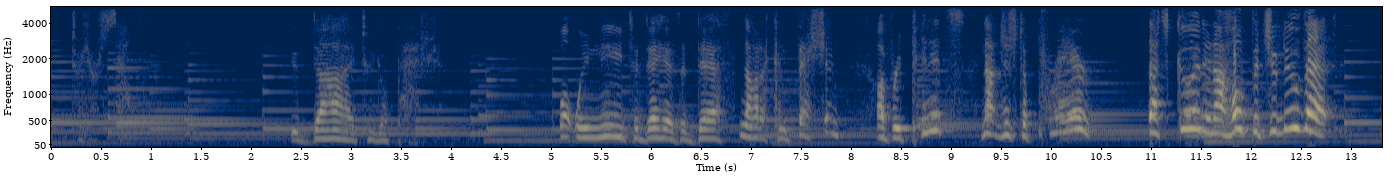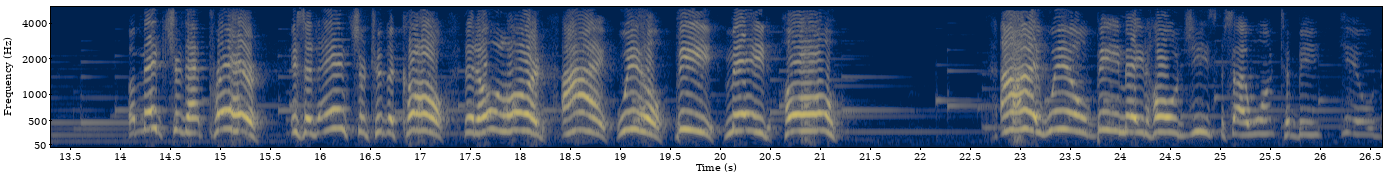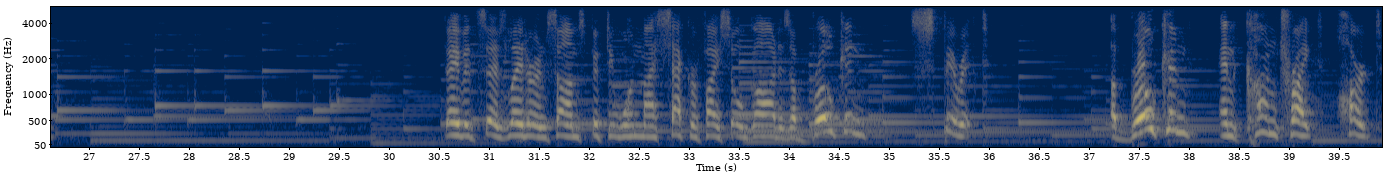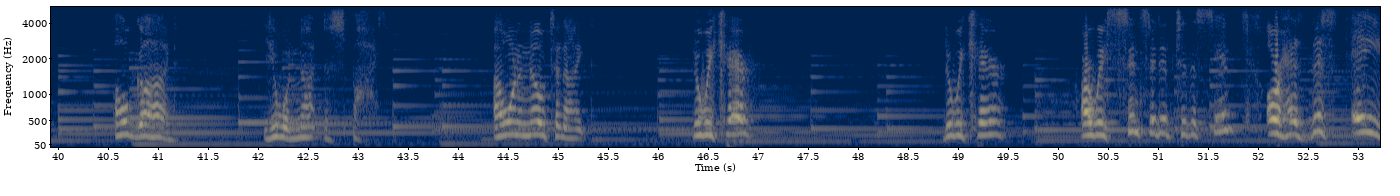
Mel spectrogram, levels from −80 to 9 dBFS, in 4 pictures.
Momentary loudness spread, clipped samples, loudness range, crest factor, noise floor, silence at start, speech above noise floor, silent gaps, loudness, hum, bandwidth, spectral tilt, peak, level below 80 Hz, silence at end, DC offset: 21 LU; under 0.1%; 18 LU; 18 dB; -58 dBFS; 0 s; 35 dB; none; -23 LUFS; none; 5.4 kHz; -7 dB/octave; -6 dBFS; -70 dBFS; 0 s; under 0.1%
